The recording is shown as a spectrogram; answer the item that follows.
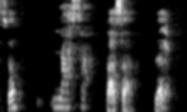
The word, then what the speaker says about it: Lhasa: example, this is the how to pronounce this one? Lhasa. Lhasa. Yeah. Yeah. Lhasa is the capital city of Tibet.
